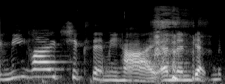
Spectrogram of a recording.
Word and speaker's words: Mihaly Csikszentmihalyi: I read it, Mihaly Csikszentmihalyi, but apparently the L is silent. So I had to drive all the way back down to LA just to say his name in the microphone properly.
